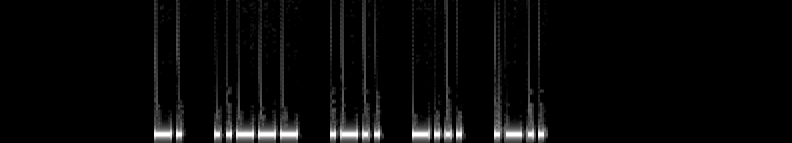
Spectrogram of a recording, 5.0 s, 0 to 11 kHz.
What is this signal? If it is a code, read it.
Morse code, heard as a keyed tone, about 36 wpm, spaced as for 25 wpm, 700 Hz. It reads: N2LBL
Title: USA Call Signs - 5 Characters - 2x Character Spacing - 35wpm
